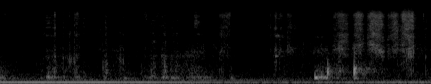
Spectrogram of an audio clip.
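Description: Soft rubbing and scraping as a pine board's freshly routed tongue is cleaned up by hand with sandpaper, with a couple of light knocks of the wood being handled near the end. A steady low hum runs underneath, slowly fading.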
